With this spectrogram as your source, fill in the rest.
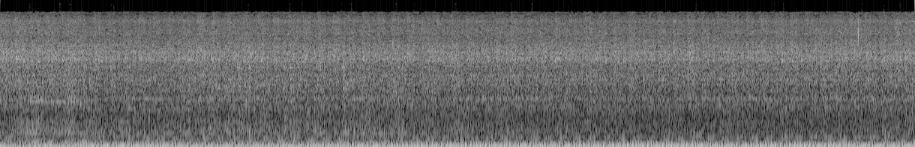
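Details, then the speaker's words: After an exhaust repair (header welded, flanges, hangers and sensors reinstalled), the engine idles with a steady, deep hum and no ticking or puffing; no exhaust leak anymore. "Well, it definitely doesn't sound like there's an exhaust leak anymore, so that's good."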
